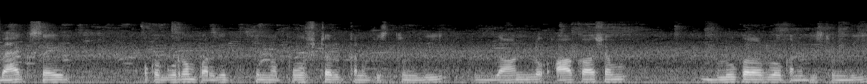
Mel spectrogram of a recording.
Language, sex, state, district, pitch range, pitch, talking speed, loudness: Telugu, male, Telangana, Hyderabad, 105-110 Hz, 110 Hz, 85 wpm, -19 LUFS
